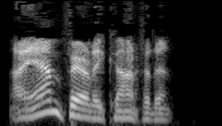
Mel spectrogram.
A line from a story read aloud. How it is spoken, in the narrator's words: O'Malley said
